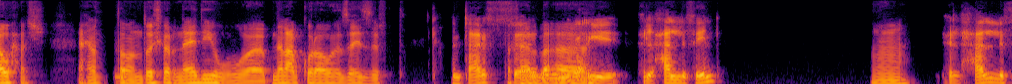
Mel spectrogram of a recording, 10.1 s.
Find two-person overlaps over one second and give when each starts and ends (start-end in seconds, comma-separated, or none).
none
